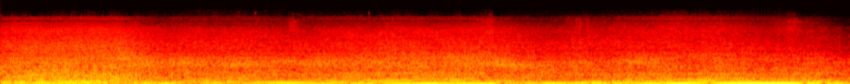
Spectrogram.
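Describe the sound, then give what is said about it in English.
A pair of U.S. Border Patrol airboats joining a rescue effort roar steadily, a loud droning engine-and-propeller hum whose pitch rises and falls slightly as they run. No one speaks. “A pair of airboats operated by the U.S. Border Patrol have joined the rescue effort.”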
